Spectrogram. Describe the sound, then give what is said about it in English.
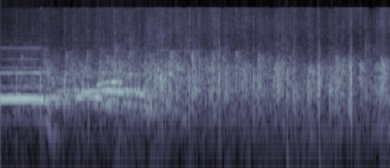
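At Shoreditch House, an audience breaks into steady applause for an introduced guest lasting several seconds, a dense crackle of many hands clapping, with a brief cheering voice rising over it near the start. “He's so good, he can clap himself and it's all good.”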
